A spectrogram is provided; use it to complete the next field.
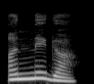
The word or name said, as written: ಅನ್ನೆಗ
